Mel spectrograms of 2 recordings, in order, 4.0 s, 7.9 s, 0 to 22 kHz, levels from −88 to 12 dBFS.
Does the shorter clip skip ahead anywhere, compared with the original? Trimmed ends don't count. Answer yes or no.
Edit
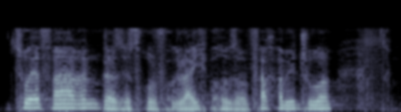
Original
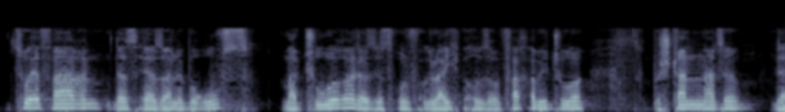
yes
